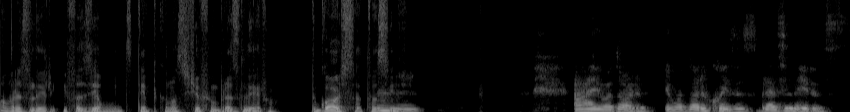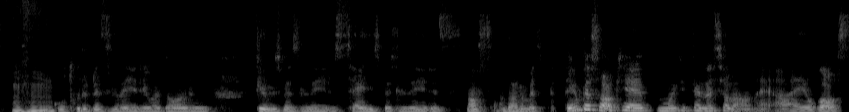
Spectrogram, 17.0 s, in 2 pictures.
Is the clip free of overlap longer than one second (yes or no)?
yes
